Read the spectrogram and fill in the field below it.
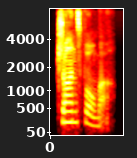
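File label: "transformer", Indian English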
